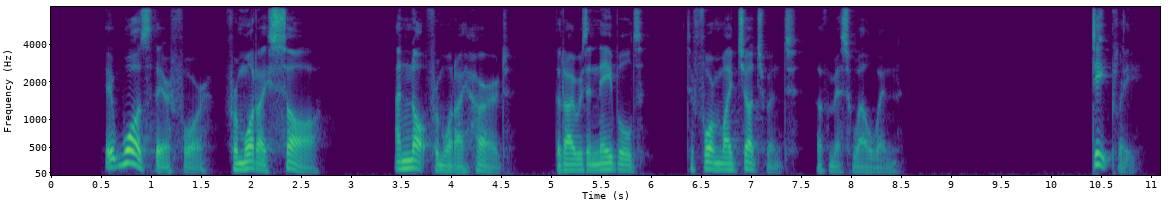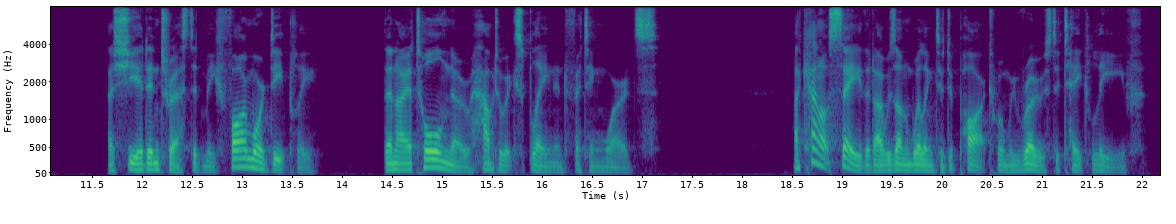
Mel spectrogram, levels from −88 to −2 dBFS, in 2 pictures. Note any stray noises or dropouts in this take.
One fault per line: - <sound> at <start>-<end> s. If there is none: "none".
none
